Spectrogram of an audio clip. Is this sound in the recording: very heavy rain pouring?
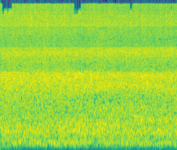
yes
